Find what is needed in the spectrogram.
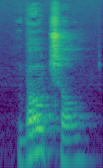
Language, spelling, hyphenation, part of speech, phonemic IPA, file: Dutch, broedsel, broed‧sel, noun, /ˈbrut.səl/, Nl-broedsel.ogg
- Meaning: brood, spawn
